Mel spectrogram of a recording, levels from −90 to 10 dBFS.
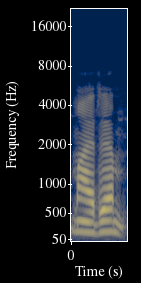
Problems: background sounds at intervals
